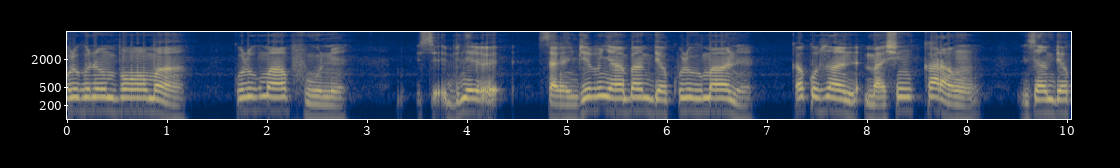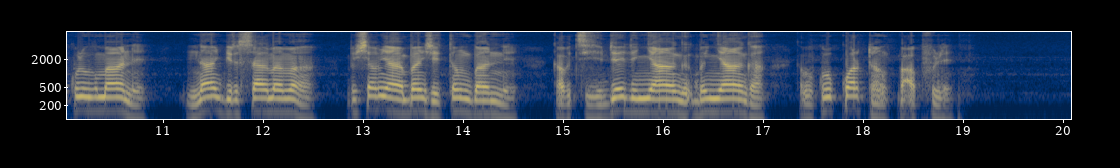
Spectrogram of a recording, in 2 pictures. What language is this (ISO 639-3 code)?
dag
